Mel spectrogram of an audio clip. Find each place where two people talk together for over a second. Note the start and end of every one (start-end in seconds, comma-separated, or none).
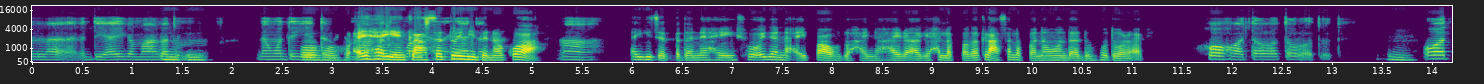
2.7-4.7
